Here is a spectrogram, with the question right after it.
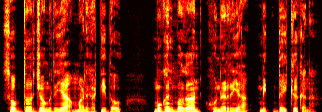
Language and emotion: Santali, neutral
